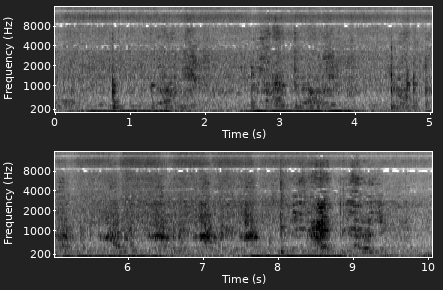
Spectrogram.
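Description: A metal ladle scrapes and stirs around a metal pan.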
